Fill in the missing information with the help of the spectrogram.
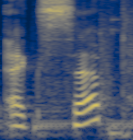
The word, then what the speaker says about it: accept: And the word accept has two syllables. Accept, accept. And the stress is on the second syllable.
